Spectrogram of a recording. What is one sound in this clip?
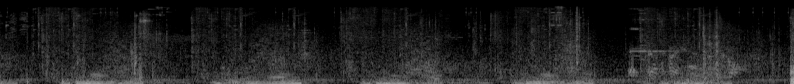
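Menu items click as loot is picked up.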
